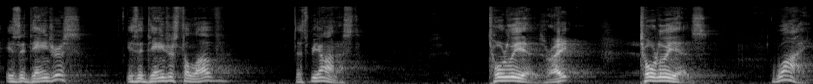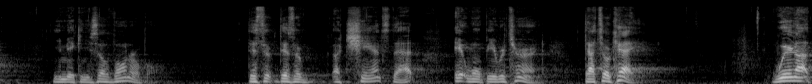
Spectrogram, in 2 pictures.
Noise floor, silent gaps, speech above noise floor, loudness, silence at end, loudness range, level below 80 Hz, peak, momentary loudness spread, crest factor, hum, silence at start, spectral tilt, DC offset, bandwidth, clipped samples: -61 dBFS; none; 38 dB; -24 LUFS; 0 s; 9 LU; -54 dBFS; -6 dBFS; 22 LU; 20 dB; none; 0.05 s; -5 dB/octave; under 0.1%; 16 kHz; under 0.1%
